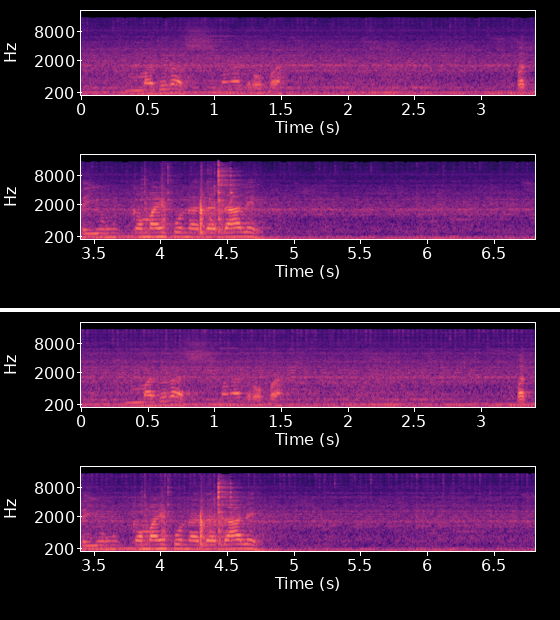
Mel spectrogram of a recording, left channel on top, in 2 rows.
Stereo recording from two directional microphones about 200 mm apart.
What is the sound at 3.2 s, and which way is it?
Speech, 15° right (ahead or behind).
